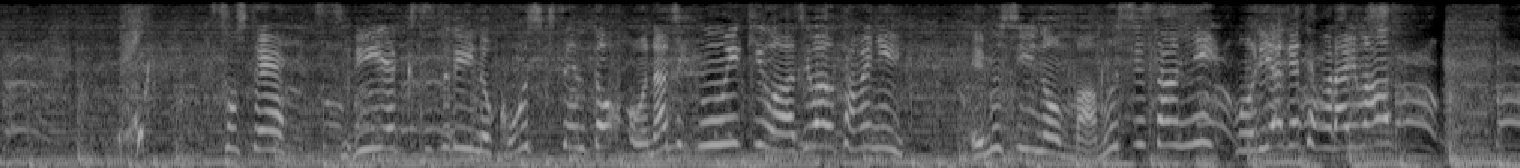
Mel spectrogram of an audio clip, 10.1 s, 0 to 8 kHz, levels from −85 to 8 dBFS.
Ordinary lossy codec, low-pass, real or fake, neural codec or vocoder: none; 7.2 kHz; fake; autoencoder, 48 kHz, 128 numbers a frame, DAC-VAE, trained on Japanese speech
